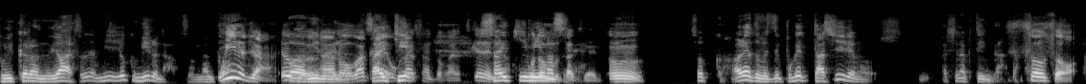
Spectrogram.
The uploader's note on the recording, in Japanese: ZOOMで収録。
